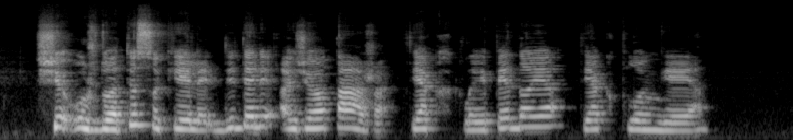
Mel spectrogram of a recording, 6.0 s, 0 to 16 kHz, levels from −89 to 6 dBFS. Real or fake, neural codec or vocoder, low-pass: real; none; 14.4 kHz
